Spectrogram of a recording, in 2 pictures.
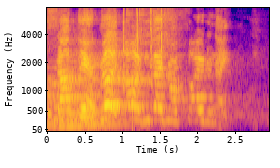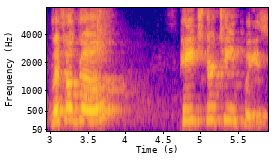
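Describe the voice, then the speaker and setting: An animated man with an extremely high pitch raises and projects his voice, his loudness swinging widely between long, frequent pauses. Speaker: choir director. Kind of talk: rehearsal instruction. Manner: fast.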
